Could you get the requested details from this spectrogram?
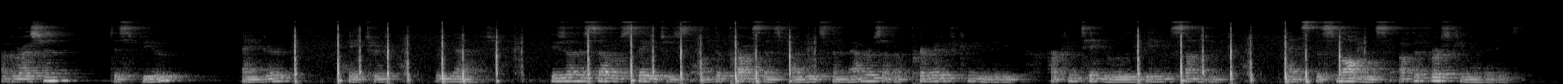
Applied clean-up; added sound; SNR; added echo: none; Walk, footsteps; -1 dB; reverberation time 0.7 s.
